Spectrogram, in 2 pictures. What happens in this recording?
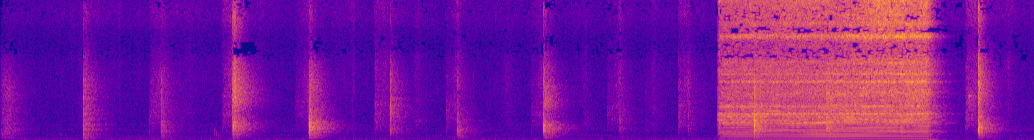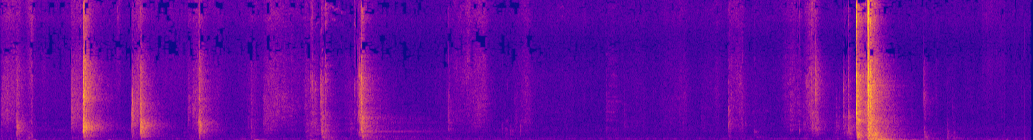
The doorbell rang while I was across the living room. I walked toward the front door with footsteps clearly audible. I opened the door briefly and then closed it without any interaction.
